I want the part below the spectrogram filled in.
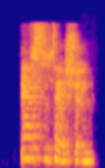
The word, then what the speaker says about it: esthetician: Our award-winning, I'm going to say this wrong, how do you say it? – Esthetician. – Esthetician with over 30 years experience in corneotherapy and skin science.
